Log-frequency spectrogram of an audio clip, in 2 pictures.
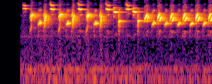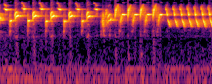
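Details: European goldfinch in clean competition song (canto limpio) for training novice birds: continuous bright twittering with repeated chirped figures, ending in a quick steady trill; slight low hum in the background.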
